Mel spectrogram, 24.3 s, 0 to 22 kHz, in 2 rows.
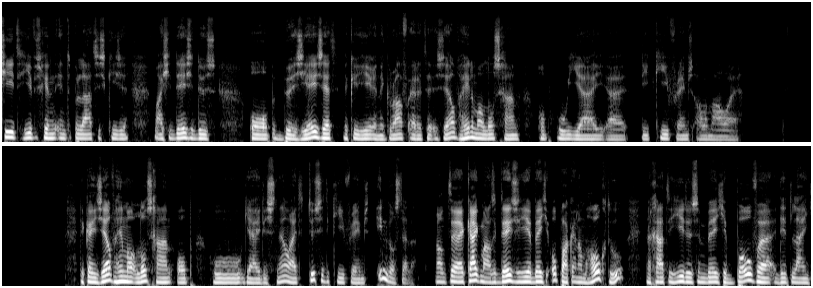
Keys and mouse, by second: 1.9 drag, 2.7 t, 5.6 click, 6.3 g, 6.7 click, 7.6 g, 9.0 click, 9.8-11.0 middle drag, 14.0 middle click, 15.2 g, 19.9 g, 21.3 click, 22.3 ctrl+shift+a.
